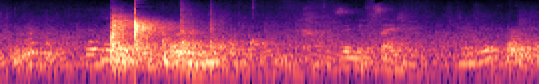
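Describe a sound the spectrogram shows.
Billiard balls clack together and roll across the table.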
